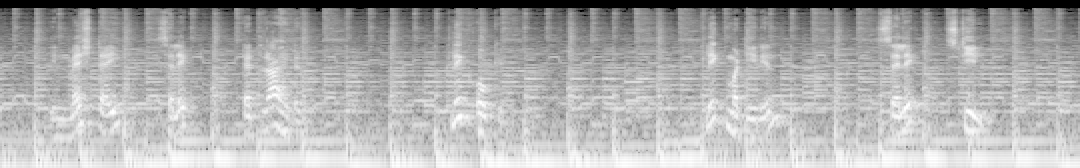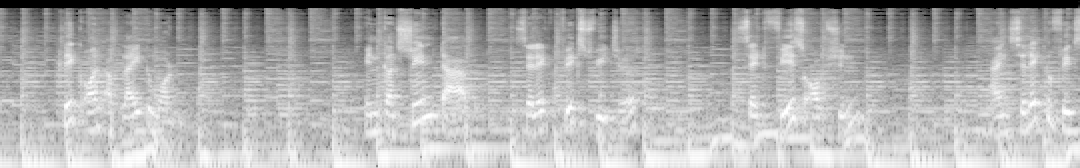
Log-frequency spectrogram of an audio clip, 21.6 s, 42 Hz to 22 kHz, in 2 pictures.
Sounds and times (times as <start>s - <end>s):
Music: 0.0s - 21.6s
Speech: 0.5s - 3.1s, 4.4s - 5.1s, 7.0s - 7.8s, 8.8s - 10.0s, 11.4s - 12.7s, 14.5s - 17.2s, 18.2s - 19.5s, 20.7s - 21.6s.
